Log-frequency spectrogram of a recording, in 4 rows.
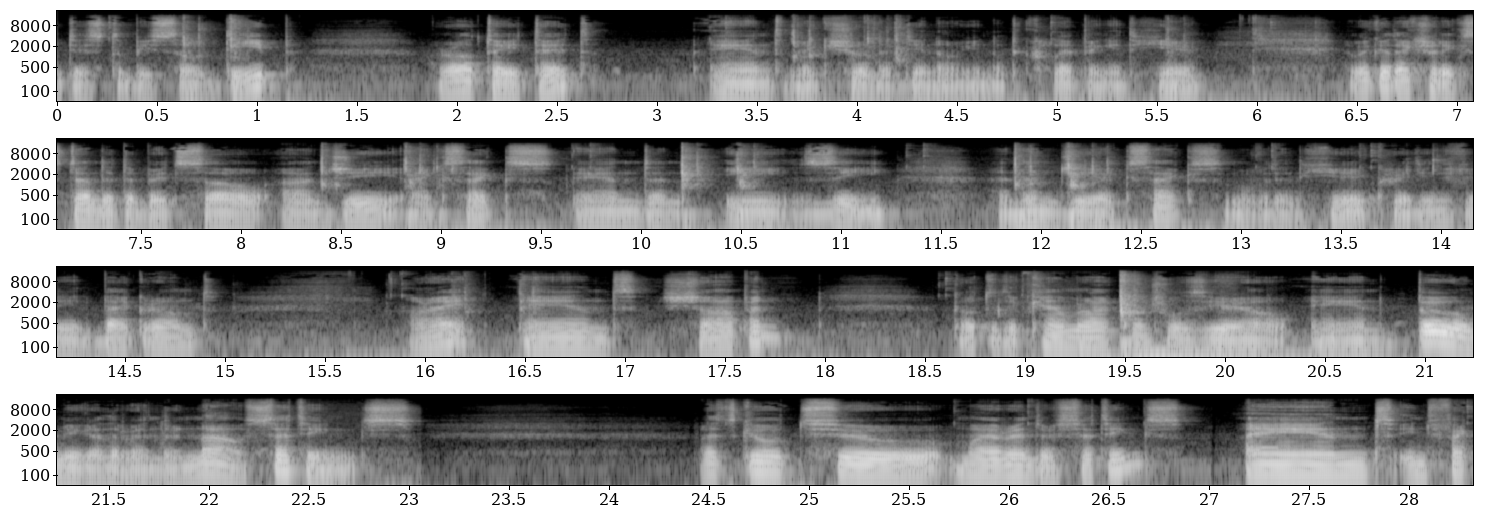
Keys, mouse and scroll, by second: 0.4 r, 0.6 z, 0.7 r, 3.0 click, 3.2 z, 3.5 g, 3.8 shift+z, 4.0 g, 4.7 shift+click, 5.3 Tab, 5.8 click, 6.0 middle click, 6.3 middle click, 8.2 g, 8.7 g, 8.7 x, 8.9 x, 9.5 click, 10.0-12.2 typing, 11.1 click, 12.9 click, 13.4 click, 13.7 ctrl+b, 15.6 click, 15.8 Tab, 16.3 q, 16.4 Tab, 17.0 click, 18.3 click, 20.0 ctrl+middle click, 25.5 click, 26.3 click, 27.9 click.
